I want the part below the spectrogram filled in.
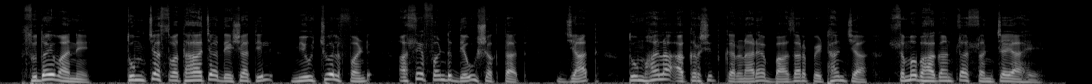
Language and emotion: Marathi, neutral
